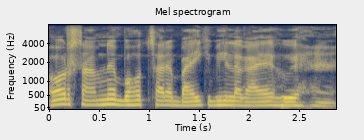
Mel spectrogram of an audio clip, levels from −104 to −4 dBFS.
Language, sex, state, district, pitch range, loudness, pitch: Hindi, male, Jharkhand, Palamu, 135-160 Hz, -16 LUFS, 145 Hz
